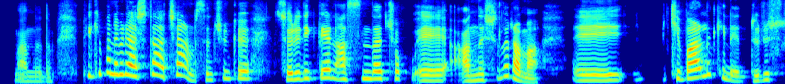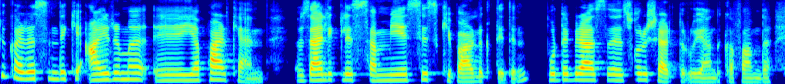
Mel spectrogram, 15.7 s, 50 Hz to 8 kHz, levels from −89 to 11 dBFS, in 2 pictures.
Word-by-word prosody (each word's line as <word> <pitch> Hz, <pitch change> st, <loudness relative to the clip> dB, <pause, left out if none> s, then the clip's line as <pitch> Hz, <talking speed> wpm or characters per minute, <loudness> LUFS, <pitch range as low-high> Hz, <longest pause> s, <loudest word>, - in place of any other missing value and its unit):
Anladım. -, -, -12 dB, 0.3 s
Peki, 380 Hz, +1 st, -6 dB
bunu 400 Hz, -, +2 dB
birazcık 360 Hz, -1 st, +4 dB
daha 390 Hz, -, +3 dB
açar 345 Hz, +2 st, +2 dB
mısın? 210 Hz, -, -7 dB
Çünkü 255 Hz, +3 st, -3 dB, 0.2 s
söylediklerin 255 Hz, +4 st, +2 dB
aslında 250 Hz, +2 st, +1 dB
çok, 250 Hz, -1 st, -7 dB
eee, 185 Hz, 0 st, +1 dB
anlaşılır 205 Hz, -, -2 dB
ama, -, -, +4 dB, 0.3 s
eee, 190 Hz, +1 st, +1 dB
k -, -, -33 dB, 0.4 s
kibarlık 285 Hz, -, +5 dB
ile 165 Hz, -11 st, -7 dB
dürüstlük 215 Hz, -, -6 dB
arasındaki 240 Hz, -1 st, 0 dB
ayrımı, 225 Hz, +2 st, +2 dB
ııı, 185 Hz, -, -6 dB
yaparken, 200 Hz, +3 st, +1 dB, 0.3 s
özellikle 200 Hz, +2 st, +3 dB
"samimiyetsiz 200 Hz, +2 st, -2 dB
kibarlık" 150 Hz, -, -1 dB
dedin. 445 Hz, -, -9 dB, 0.2 s
Burada 210 Hz, 0 st, -3 dB
biraz, 205 Hz, -1 st, +5 dB
eee, 195 Hz, -1 st, -3 dB
soru 215 Hz, +2 st, -4 dB
işaretleri 145 Hz, -, -1 dB
uyandı 140 Hz, -1 st, -6 dB
kafamda. 140 Hz, -1 st, -7 dB
215 Hz, 130 wpm, -25 LUFS, 195-255 Hz, 0.4 s, kibarlık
